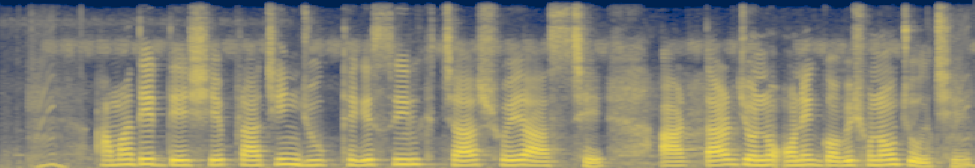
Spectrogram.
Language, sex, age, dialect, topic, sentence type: Bengali, female, 18-24, Northern/Varendri, agriculture, statement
